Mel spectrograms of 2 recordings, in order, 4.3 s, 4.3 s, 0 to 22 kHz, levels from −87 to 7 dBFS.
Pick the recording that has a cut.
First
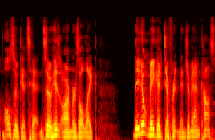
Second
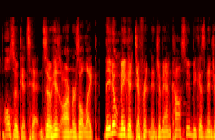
second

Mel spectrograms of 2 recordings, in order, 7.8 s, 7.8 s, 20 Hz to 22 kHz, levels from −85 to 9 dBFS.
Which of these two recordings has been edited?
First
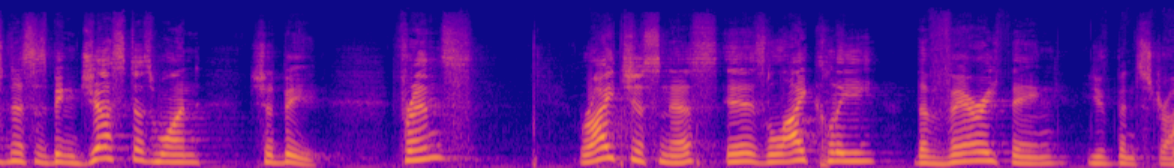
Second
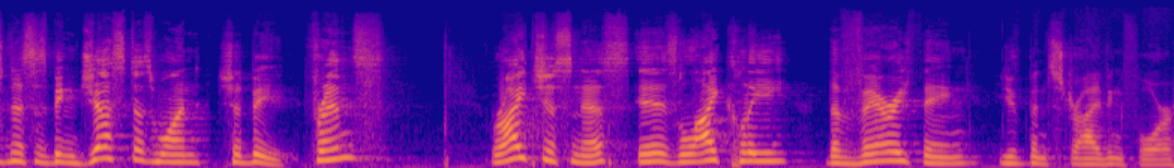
second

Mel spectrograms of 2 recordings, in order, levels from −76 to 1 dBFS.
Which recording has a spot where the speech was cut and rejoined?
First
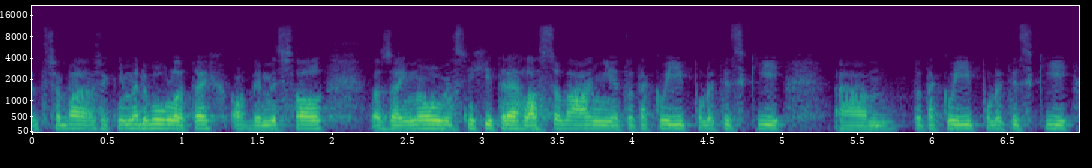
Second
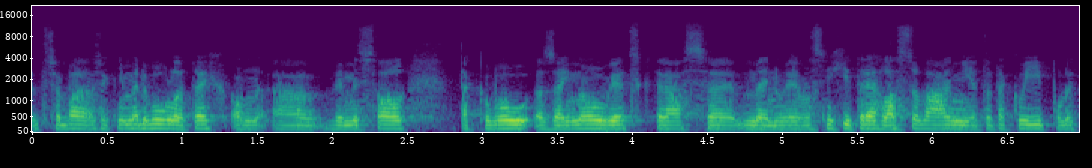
first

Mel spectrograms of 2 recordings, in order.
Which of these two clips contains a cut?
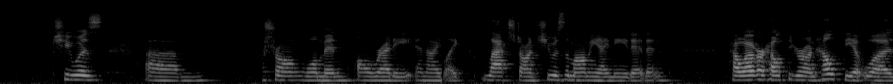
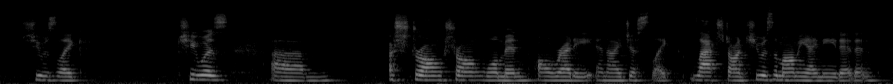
first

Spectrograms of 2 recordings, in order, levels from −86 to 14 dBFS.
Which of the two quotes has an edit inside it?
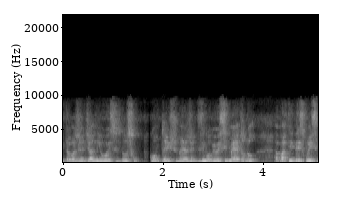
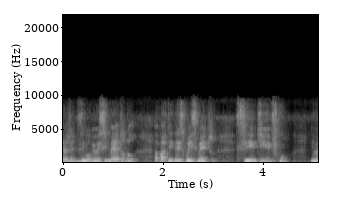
first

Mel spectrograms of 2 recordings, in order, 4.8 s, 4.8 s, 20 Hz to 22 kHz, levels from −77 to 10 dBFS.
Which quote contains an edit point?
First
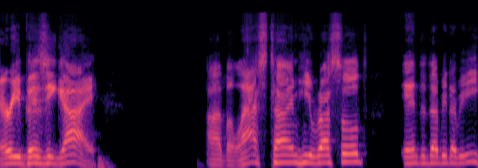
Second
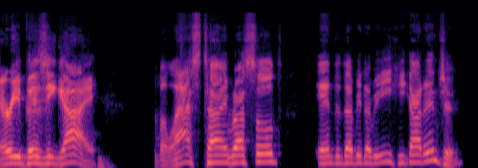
second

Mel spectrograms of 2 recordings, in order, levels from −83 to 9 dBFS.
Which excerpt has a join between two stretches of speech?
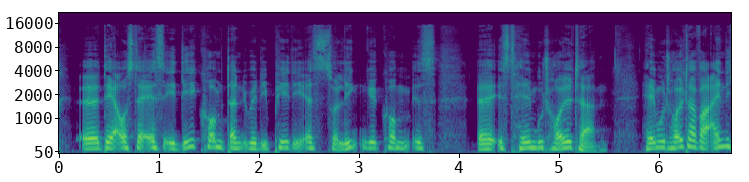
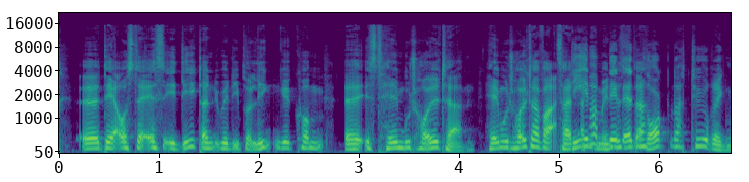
second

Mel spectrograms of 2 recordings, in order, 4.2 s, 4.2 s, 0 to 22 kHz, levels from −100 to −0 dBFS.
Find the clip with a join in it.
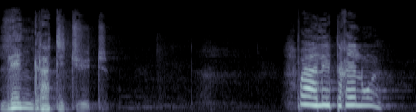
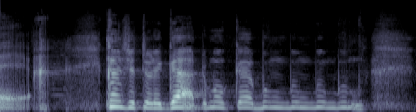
first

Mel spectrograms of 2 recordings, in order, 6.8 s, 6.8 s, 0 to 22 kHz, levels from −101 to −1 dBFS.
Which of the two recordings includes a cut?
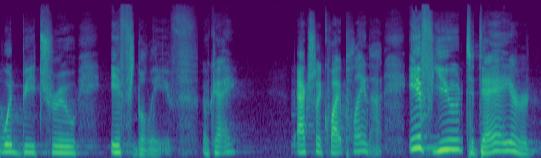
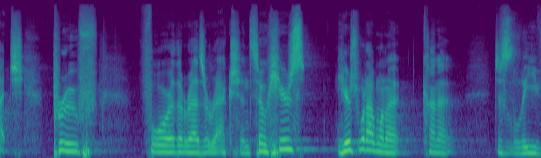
first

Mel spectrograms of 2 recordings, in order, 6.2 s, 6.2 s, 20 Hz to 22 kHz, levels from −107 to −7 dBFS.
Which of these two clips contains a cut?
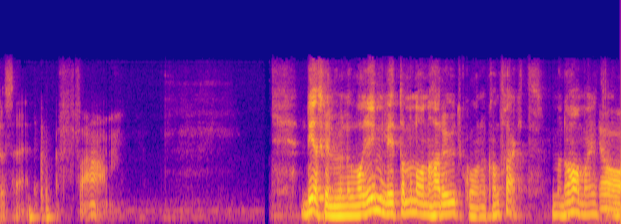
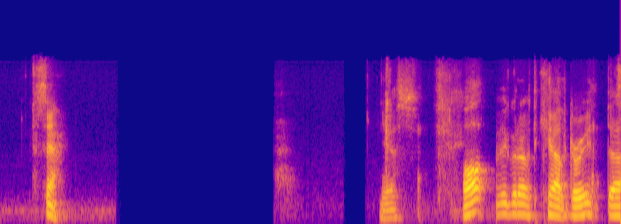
second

